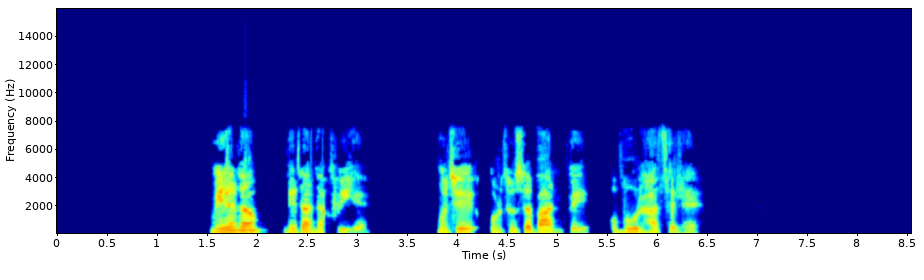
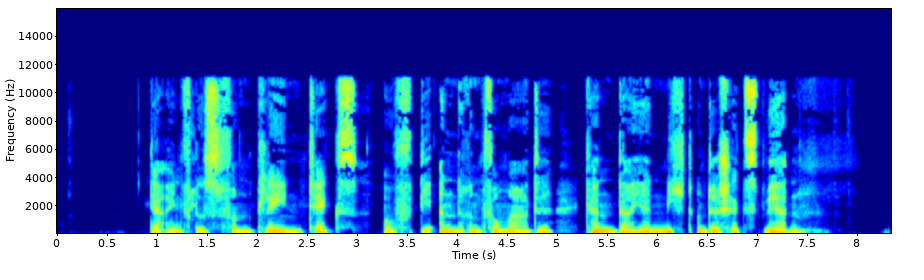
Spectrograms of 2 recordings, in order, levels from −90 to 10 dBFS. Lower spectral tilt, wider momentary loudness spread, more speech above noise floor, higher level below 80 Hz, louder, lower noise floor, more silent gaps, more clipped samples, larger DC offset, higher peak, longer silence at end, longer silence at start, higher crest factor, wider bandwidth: about the same, -4.5 dB/octave vs -3.5 dB/octave; first, 16 LU vs 10 LU; first, over 71 dB vs 52 dB; second, -66 dBFS vs -50 dBFS; first, -19 LUFS vs -24 LUFS; first, under -90 dBFS vs -77 dBFS; first, 2.11-2.25 s, 3.15-3.77 s, 4.23-4.32 s, 5.35-5.53 s vs none; neither; neither; first, 0 dBFS vs -4 dBFS; first, 2.15 s vs 0.8 s; first, 1.55 s vs 0.95 s; about the same, 22 dB vs 22 dB; second, 7.8 kHz vs 11.5 kHz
